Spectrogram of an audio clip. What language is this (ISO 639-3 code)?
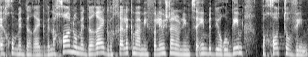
heb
